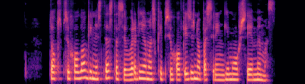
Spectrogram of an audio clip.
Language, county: Lithuanian, Šiauliai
